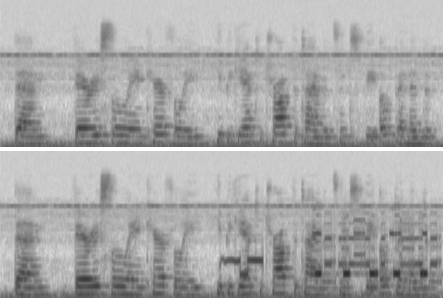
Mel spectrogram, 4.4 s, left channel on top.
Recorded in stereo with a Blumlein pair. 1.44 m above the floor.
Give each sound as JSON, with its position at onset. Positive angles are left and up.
{"t": 0.1, "sound": "a woman speaking", "azimuth_deg": -15, "distance_m": 3.5}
